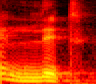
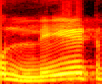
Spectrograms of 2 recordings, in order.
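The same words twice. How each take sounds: First: "लिट" with short i, like lit; correct pronunciation. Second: "लेट" with long vowel, like late; mispronunciation. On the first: Teacher corrects students, short-vowel "लिट". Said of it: "बल्कि लिट". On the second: Teacher rejects the error, long-vowel "लेट". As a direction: stretch the e in "लेट". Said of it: "इसको लेट नहीं पढ़ना". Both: Shown as a demonstration.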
